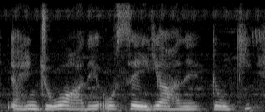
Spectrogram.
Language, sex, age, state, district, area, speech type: Dogri, female, 18-30, Jammu and Kashmir, Reasi, rural, spontaneous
